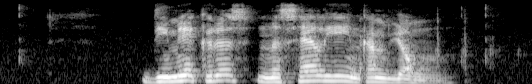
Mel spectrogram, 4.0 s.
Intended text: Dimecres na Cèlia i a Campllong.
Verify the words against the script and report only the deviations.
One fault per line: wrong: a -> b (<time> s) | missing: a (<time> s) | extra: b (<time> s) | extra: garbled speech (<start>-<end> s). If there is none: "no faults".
no faults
